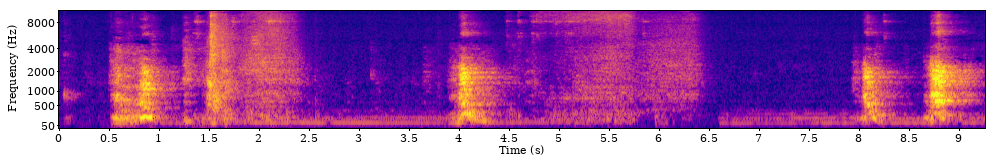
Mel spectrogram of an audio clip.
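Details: German Shepherd puppy playing with cats indoors, giving short harsh barks and growly yaps in bursts near 1, 2, 4 and 8 to 9 seconds over a steady low electrical hum.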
